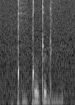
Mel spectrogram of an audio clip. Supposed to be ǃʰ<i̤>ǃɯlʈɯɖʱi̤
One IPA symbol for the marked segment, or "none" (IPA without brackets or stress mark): e̤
